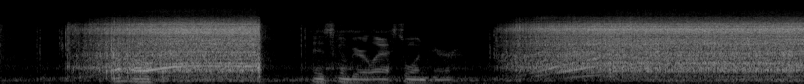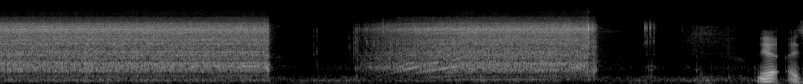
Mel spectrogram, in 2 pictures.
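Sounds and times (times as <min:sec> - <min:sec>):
battery chainsaw cutting wood: 0:00.6 - 0:02.7, 0:05.0 - 0:10.8, 0:11.6 - 0:14.1.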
